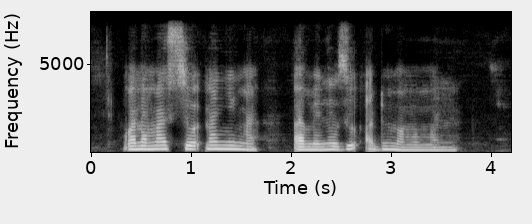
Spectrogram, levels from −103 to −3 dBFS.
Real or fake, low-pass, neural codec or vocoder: fake; 7.2 kHz; codec, 44.1 kHz, 2.6 kbps, SNAC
